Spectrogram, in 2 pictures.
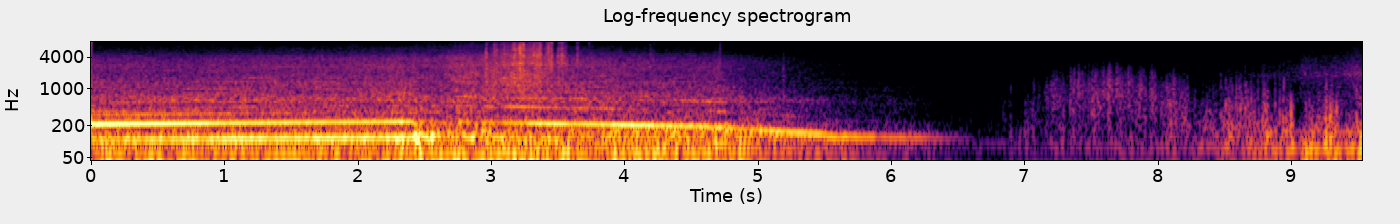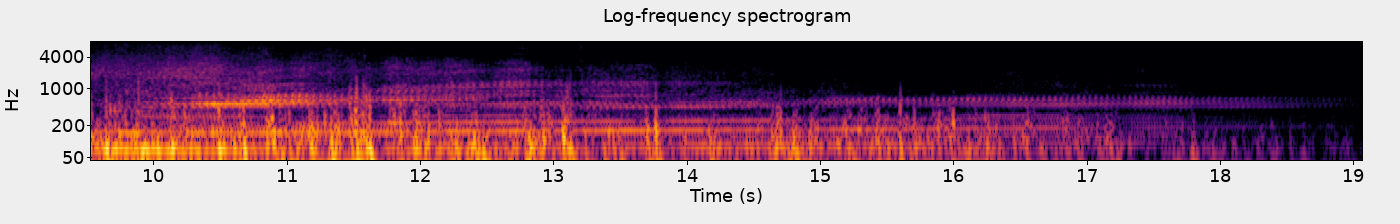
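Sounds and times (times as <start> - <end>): car engine and exhaust: 0.0 - 19.0
wind and road noise: 0.0 - 19.0
exhaust crackles: 1.8 - 6.5, 8.6 - 18.0.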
